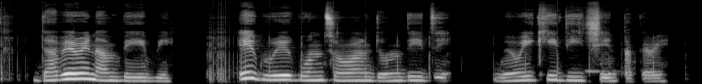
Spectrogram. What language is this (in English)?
Igbo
